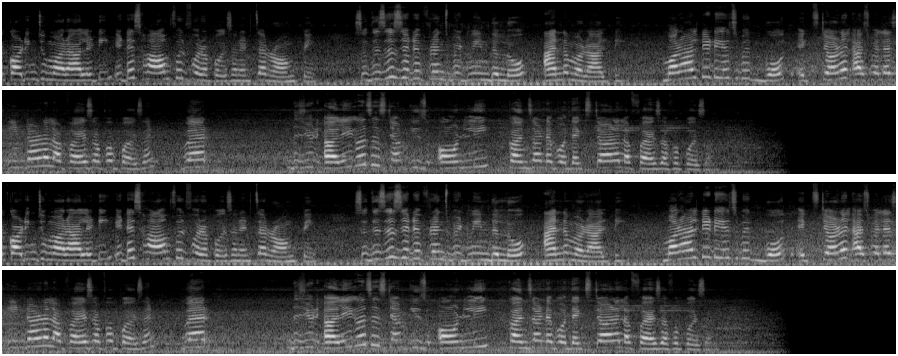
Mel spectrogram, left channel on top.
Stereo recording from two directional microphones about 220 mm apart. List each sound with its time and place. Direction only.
0.1 s a woman's voice: centre (ahead or behind)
